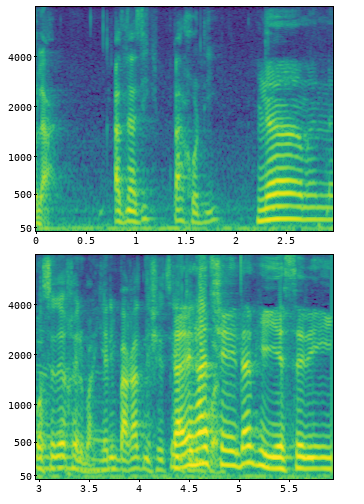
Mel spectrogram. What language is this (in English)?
Persian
